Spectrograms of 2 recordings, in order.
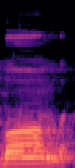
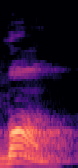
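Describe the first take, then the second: First: बॉम्ब with the final B sounded; wrong pronunciation. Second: बॉम्ब said as "bom", ending on M; silent B. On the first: Teacher shows what people usually say, बॉम्ब with an audible last B. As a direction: end बॉम्ब on "mb". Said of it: "बॉम्ब नहीं होता है". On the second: Teacher gives students the answer, बॉम्ब pronounced bom. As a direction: drop the last B of बॉम्ब. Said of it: "बी को क्या करना है". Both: Shown as a demonstration.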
